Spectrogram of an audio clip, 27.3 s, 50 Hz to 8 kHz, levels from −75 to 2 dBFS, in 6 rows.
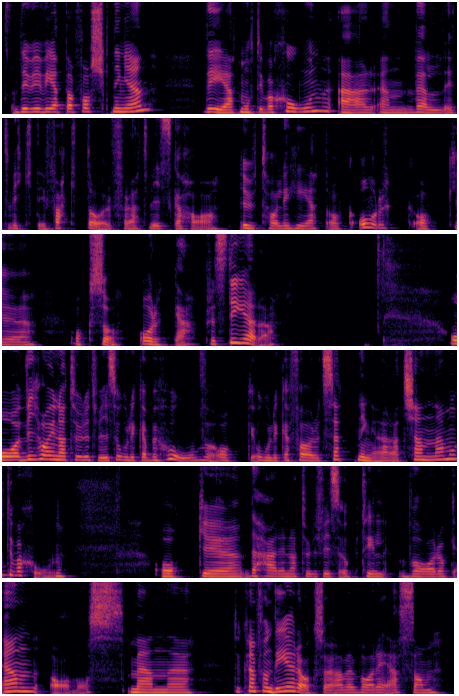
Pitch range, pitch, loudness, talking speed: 190-250 Hz, 210 Hz, -31 LUFS, 140 wpm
